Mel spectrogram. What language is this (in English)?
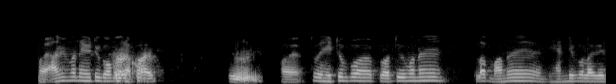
Assamese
